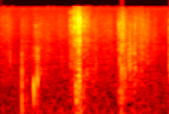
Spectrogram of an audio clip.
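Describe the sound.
Footsteps hiking uphill on the Südkyffhäuser geopath trail from Bad Frankenhausen: a few irregular, crunching steps with uneven spacing, some louder scuffs among softer treads.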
